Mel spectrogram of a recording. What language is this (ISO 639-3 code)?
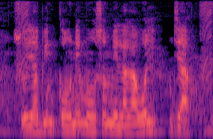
bho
